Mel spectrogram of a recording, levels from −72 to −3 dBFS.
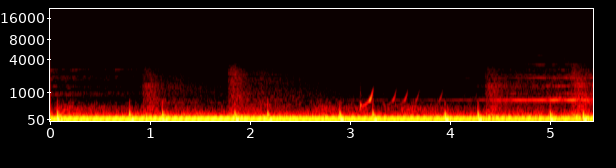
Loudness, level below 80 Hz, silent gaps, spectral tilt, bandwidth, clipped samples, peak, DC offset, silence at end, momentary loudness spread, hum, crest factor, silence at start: -28 LUFS; -26 dBFS; none; -10.5 dB/octave; 2.9 kHz; under 0.1%; -12 dBFS; under 0.1%; 0 s; 3 LU; none; 12 dB; 0 s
